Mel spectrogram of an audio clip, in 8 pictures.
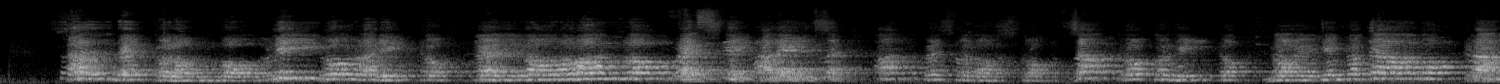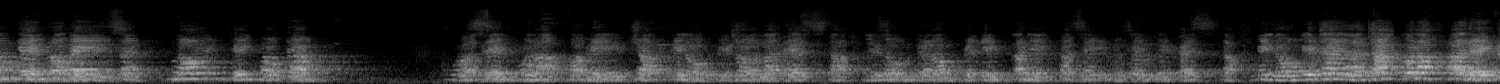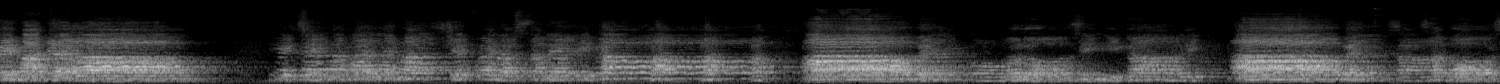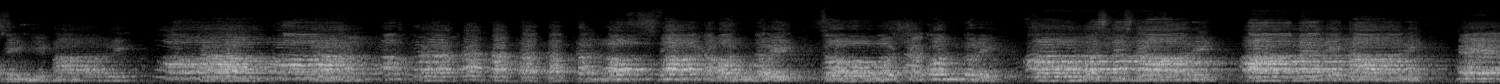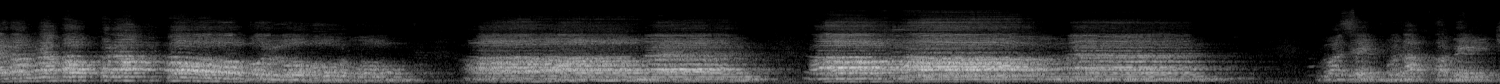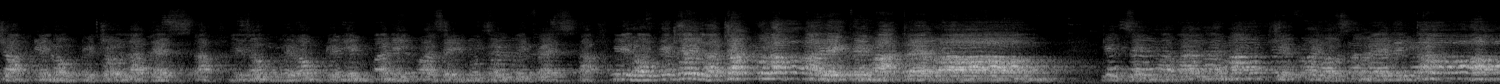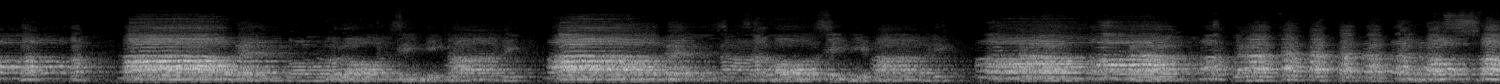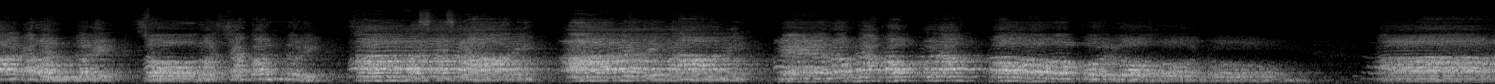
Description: Sängerkranz Alfdorf – Salve o Colombo (21.01.2017 Jahresfeier)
